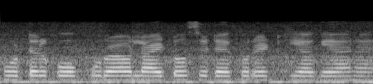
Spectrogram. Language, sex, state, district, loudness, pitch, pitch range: Hindi, female, Chhattisgarh, Raipur, -14 LUFS, 100 Hz, 100-105 Hz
